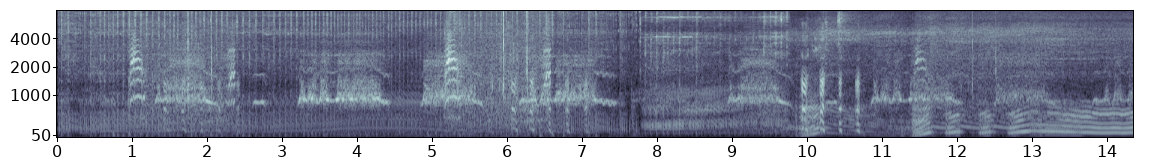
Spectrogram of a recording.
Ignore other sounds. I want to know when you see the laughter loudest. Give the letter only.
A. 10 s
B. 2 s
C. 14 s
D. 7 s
A.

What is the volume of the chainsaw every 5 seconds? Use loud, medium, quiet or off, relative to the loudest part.
medium, medium, loud.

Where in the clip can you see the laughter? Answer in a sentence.
The laughter can be heard from 1.4 to 2.5 s, from 6.0 to 7.1 s and from 9.9 to 10.9 s.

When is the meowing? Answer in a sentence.
The meowing can be heard from 0.9 to 2.4 s, from 5.2 to 6.6 s and from 11.4 to 12.7 s.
